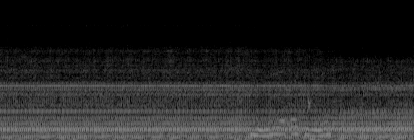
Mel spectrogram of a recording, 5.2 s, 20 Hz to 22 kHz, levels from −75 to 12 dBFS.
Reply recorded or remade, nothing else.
recorded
